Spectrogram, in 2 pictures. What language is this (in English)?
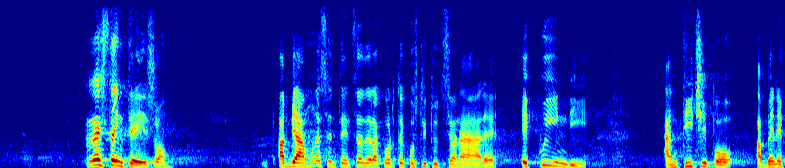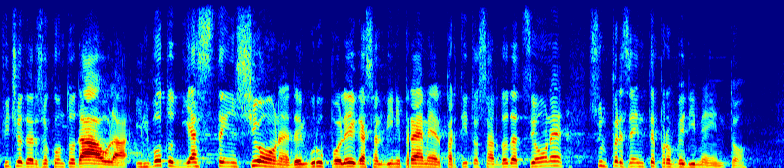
Italian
